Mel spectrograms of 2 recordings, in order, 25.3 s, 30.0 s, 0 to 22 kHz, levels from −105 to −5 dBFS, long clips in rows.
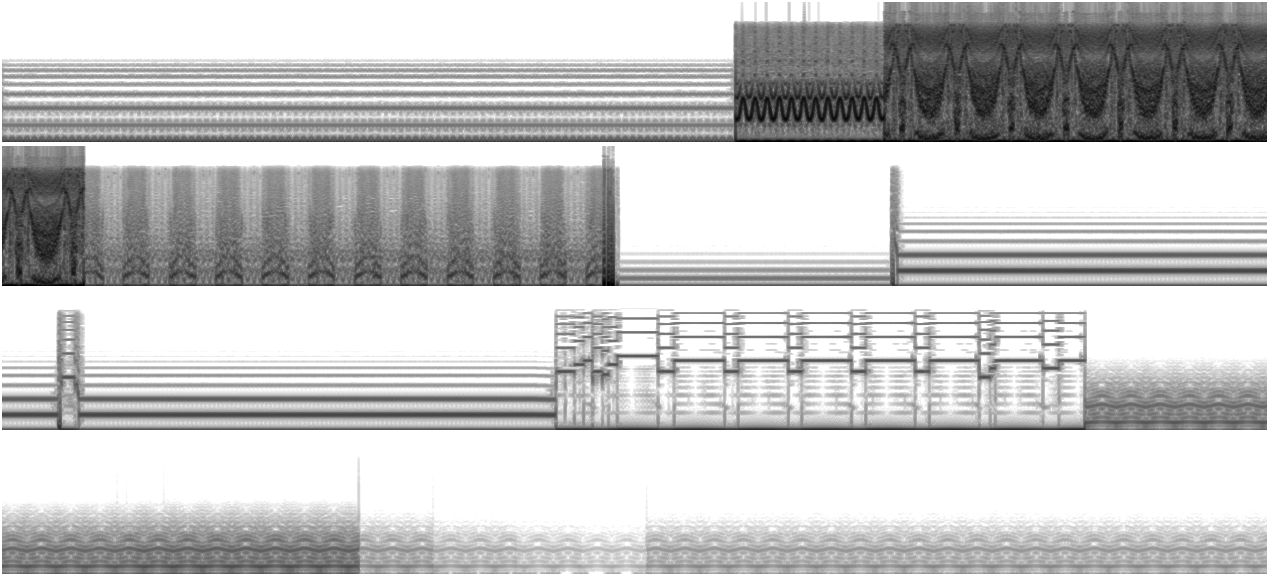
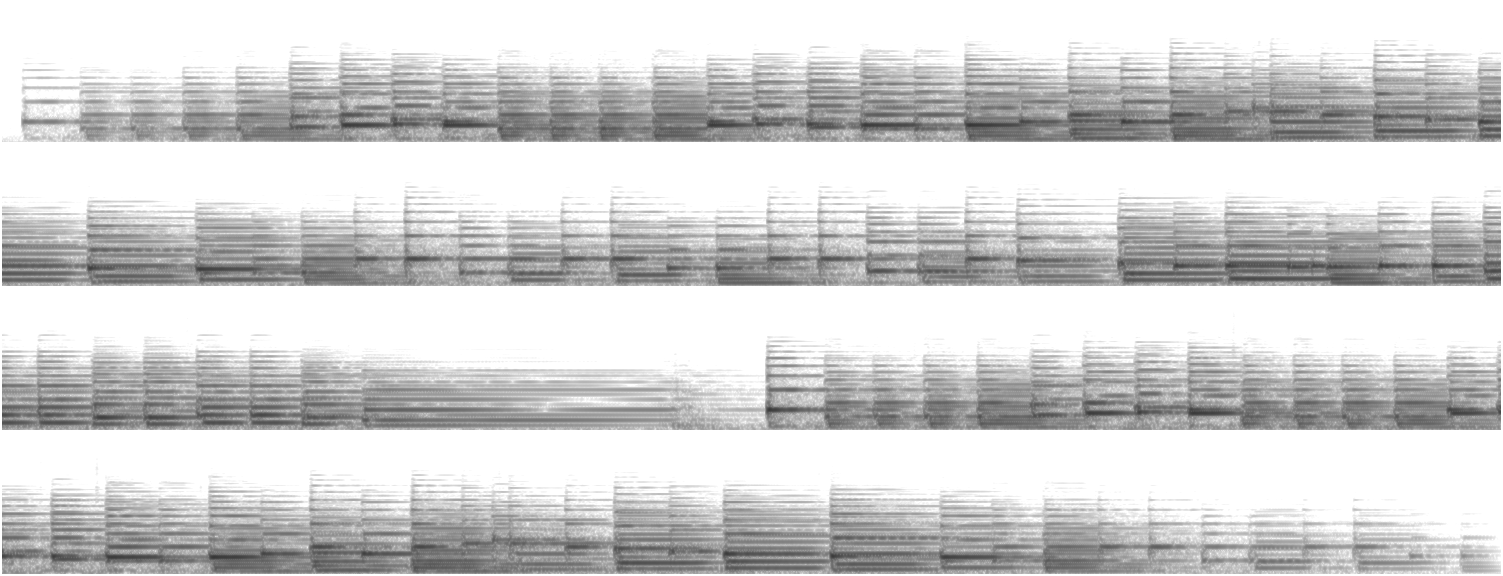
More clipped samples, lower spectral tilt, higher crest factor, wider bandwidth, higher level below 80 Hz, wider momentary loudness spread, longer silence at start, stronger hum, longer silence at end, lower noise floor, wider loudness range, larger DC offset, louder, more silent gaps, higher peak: first, 0.4% vs under 0.1%; second, -2 dB/octave vs -6.5 dB/octave; about the same, 16 dB vs 16 dB; first, over 20 kHz vs 5 kHz; first, -30 dBFS vs -72 dBFS; first, 28 LU vs 15 LU; about the same, 0 s vs 0.1 s; neither; first, 7.25 s vs 0.4 s; first, -71 dBFS vs -66 dBFS; first, 27 LU vs 5 LU; neither; first, -9 LUFS vs -40 LUFS; neither; first, 0 dBFS vs -22 dBFS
